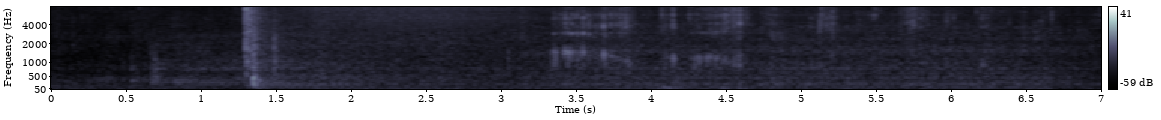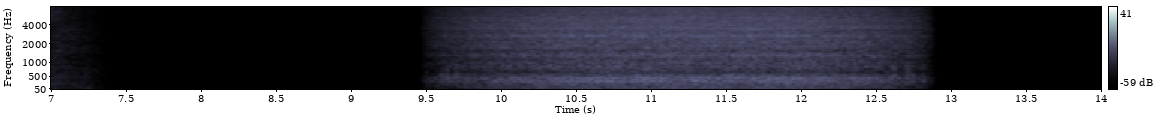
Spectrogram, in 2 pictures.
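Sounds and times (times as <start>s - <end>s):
crisp crunching of chicken nuggets: 3.4s - 6.7s.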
